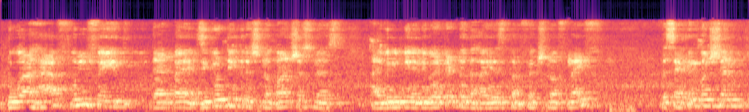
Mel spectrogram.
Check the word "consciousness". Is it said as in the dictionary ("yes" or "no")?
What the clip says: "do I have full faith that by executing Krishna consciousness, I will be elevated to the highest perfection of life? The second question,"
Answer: yes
